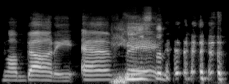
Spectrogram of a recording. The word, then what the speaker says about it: Mamdani: The name is Mamdani.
